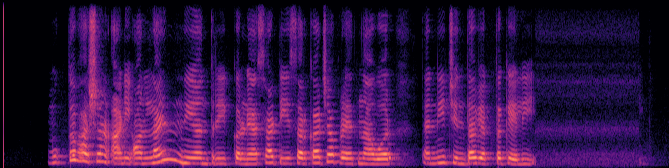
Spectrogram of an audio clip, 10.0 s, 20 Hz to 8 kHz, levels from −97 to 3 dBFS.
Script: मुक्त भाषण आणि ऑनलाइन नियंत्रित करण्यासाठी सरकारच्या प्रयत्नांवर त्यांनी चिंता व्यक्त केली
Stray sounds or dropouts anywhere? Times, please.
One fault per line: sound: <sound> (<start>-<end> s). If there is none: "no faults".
no faults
